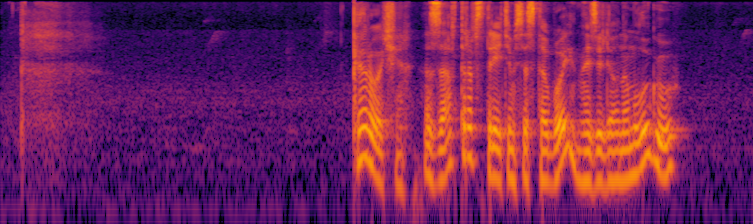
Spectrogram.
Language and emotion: Russian, positive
